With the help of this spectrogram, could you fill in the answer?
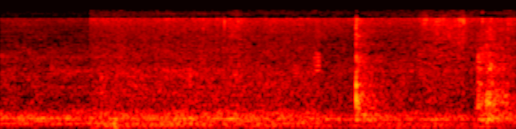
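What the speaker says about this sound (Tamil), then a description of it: "வெங்காயம் வதங்கிட்டு இருக்கும்போதே நம்ம வந்து பூண்டையும் ஆட் பண்ணிடலாம்." Sliced onions and crushed garlic cloves frying in oil in a pan, giving a steady close sizzle with a few sharper spatters and stirring scrapes.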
